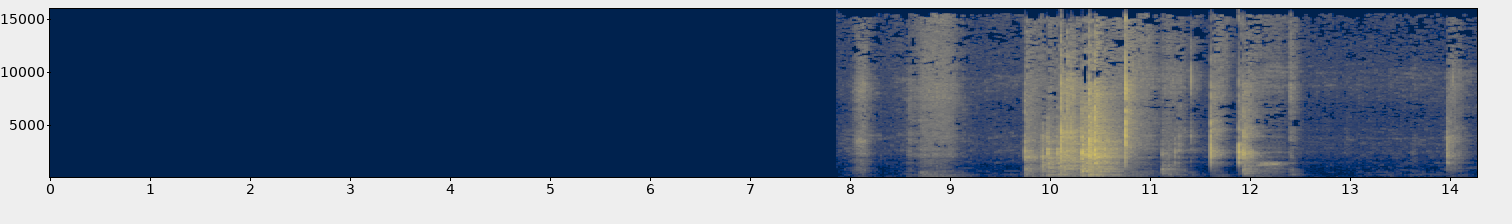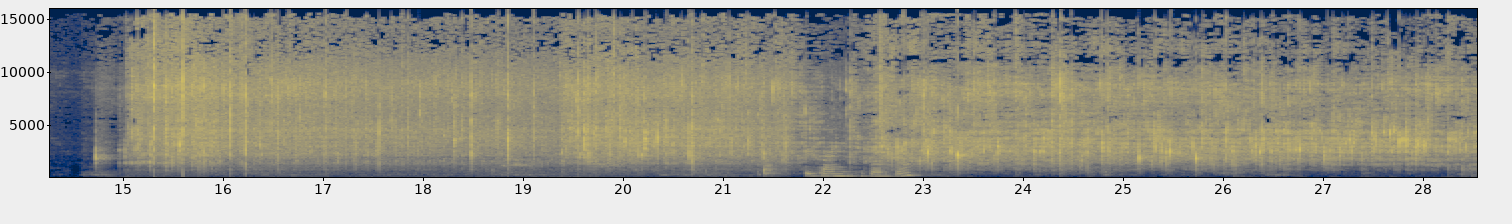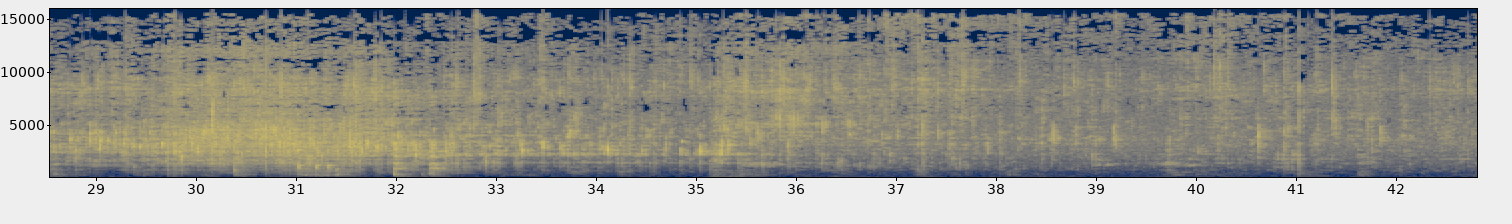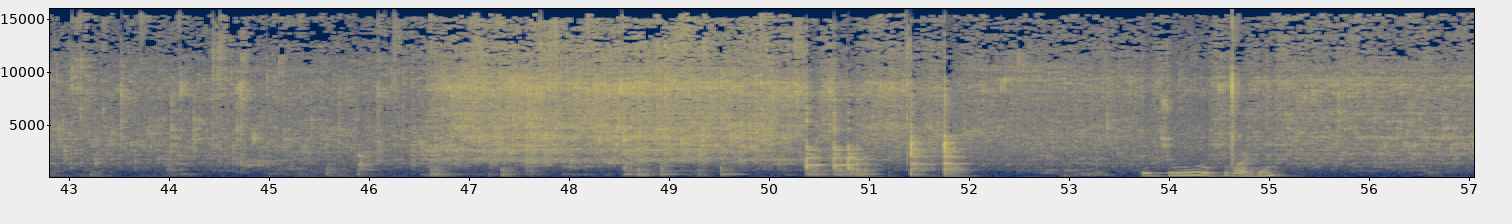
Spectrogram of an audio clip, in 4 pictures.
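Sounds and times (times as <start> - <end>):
oil sizzling in a pan: 14.6 - 57.0.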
